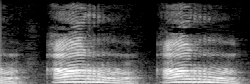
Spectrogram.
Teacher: Takrir itu ketika dia diucapkan bergetar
